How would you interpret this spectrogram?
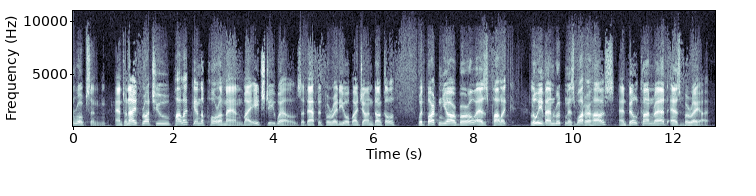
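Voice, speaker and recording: A man reading the closing credits as a radio announcer, formal and measured. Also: mid-range voice, sing-song, fairly bright tone.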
